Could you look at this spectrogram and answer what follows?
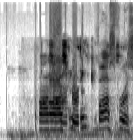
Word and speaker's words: phosphorus: on the periodic table so we know it begins with the letter p but when you pronounce it it sounds like it begins with the letter f phosphorus is right good let's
